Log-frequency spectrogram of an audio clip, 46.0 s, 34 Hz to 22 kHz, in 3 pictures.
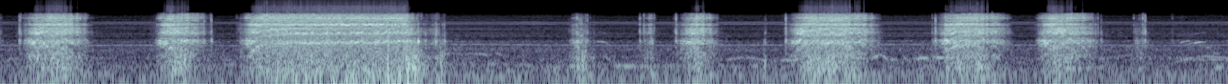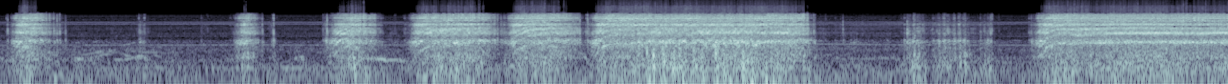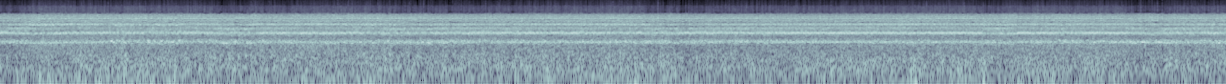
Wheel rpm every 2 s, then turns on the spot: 40, 130, 80, 0, 50, 60, 30, 10, 0, 20, 80, 140, 140, 20, 180, 220, 230, 230, 230, 230, 230, 230, 230.
0-2 26-28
